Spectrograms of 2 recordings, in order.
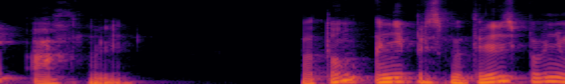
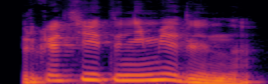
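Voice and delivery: high-pitched scolding; indignant; 12 semitones higher than usual. A narrator's reading. Rabbit orders the bear to stop, indignant. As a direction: snap the order at a raised pitch. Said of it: "возмутился кролик".

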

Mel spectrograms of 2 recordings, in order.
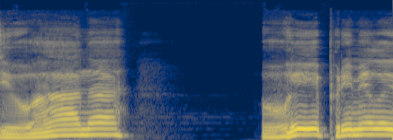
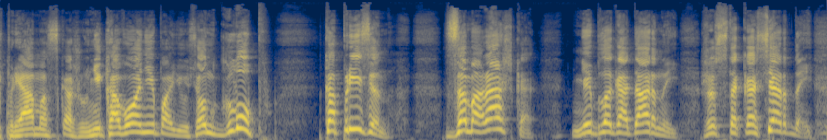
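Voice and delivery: put-on high-pitched, defiant girl's outburst; indignant young girl crying out, pitched high; girl's furious tirade; 9 semitones higher than usual. A narrator's reading. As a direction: rant in a high child's voice, pouring out the grievances. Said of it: "закричала Саша, вдруг вскочив со стула".

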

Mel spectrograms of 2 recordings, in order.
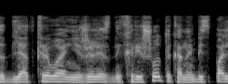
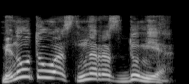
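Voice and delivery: shouted threat; 9 semitones higher than usual. Acted. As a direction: bark threats at the door. Bandit threatens locked-in cultists.

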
